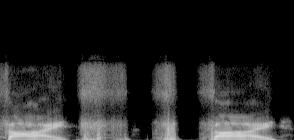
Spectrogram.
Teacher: there's no vibration it's more the theta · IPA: [ ɵ ]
